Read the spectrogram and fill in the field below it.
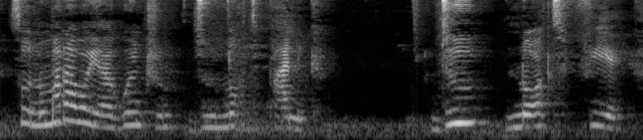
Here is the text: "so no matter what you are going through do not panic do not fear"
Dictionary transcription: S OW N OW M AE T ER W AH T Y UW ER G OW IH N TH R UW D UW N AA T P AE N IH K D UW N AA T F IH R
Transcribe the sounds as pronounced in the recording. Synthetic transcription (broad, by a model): S OW N OW M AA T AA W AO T Y UW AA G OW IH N T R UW D UW N AA T P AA N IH K D UW N AA T F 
